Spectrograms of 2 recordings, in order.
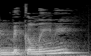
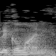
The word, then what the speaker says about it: Michelinie: Hold on, I always pronounce his name wrong. David Michelinie. David Michelinie. It's David Michelinie and Jim Shooter wrote it, penciled by Sal Buscema.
